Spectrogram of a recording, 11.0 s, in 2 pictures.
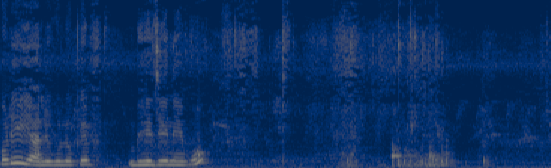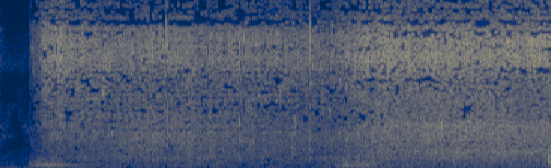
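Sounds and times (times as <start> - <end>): hot oil sizzling: 5.8 - 11.0.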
